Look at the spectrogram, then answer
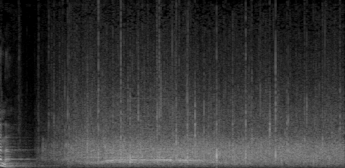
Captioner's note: applause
